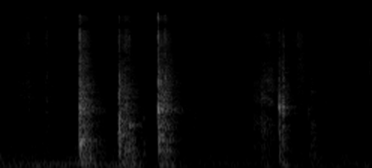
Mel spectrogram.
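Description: Tarot cards being handled on a tabletop: about four short, sharp taps as cards are picked up and set down.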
